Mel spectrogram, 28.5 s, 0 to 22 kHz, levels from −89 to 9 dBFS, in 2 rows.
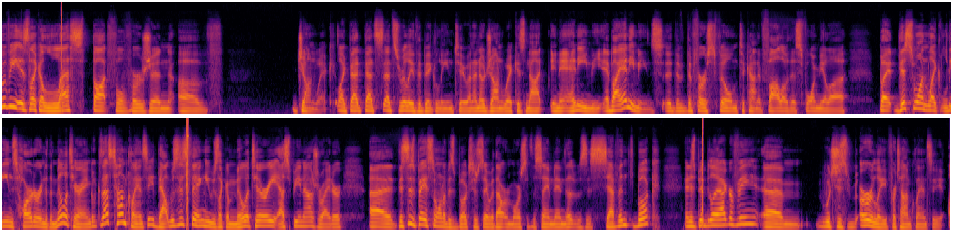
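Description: At 0.89 s, 17.01 to 17.03 s, and 24.75 s the speech is interrupted by short, loud cracks or bursts of harsh digital noise, the signature of an uninitialised buffer. Each time, a block was sent to the output before any audio had been written into it, so stale memory contents were played as samples. The two brief cracks last about 6 ms, which fits a 256-sample buffer. The longer one, a burst of digital noise, lasts about 23 ms, which points to a 1024-sample block.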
